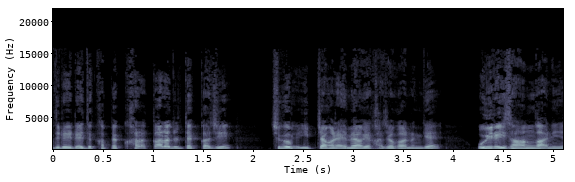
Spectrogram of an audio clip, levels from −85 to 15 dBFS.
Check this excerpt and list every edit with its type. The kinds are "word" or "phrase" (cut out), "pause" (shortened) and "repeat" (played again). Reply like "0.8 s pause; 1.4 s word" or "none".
2.4 s word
